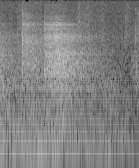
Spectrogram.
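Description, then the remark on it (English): An observatory dome roof rumbling open on a nice day, opening a small slit in the dome: a steady, heavy low-pitched mechanical rumble with a grinding, scraping edge, continuous and fairly loud for about two seconds, with no voices. “Yes, that sort of rumbling sound.”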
